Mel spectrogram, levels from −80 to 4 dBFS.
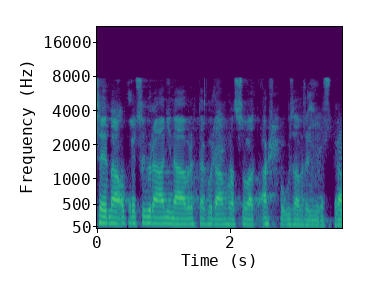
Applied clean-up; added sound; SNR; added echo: neural mask model Resemble Enhance denoiser.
